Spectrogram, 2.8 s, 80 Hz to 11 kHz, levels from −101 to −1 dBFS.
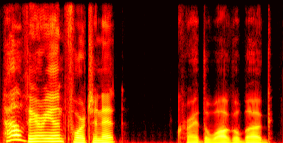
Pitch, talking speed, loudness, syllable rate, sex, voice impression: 160 Hz, 150 wpm, -17 LUFS, 6.1 syllables/s, male, masculine, adult-like, slightly middle-aged, very tensed, powerful, very bright, slightly soft, very clear, very fluent, cool, intellectual, very refreshing, sincere, slightly calm, very friendly, reassuring, very unique, slightly elegant, wild, slightly sweet, very lively, kind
